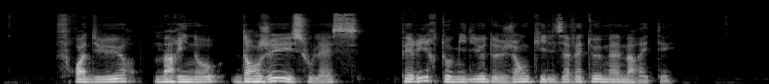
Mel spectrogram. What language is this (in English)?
French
